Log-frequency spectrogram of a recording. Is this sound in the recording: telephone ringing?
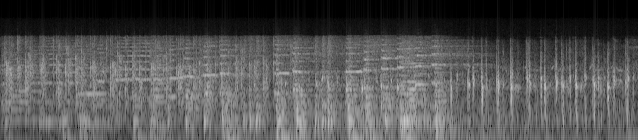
no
